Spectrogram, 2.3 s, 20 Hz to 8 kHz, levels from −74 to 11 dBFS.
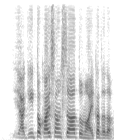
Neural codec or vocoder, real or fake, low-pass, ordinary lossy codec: codec, 16 kHz, about 1 kbps, DyCAST, with the encoder's durations; fake; none; none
